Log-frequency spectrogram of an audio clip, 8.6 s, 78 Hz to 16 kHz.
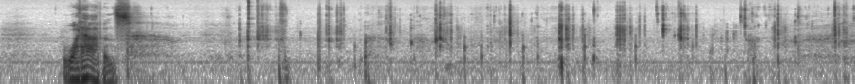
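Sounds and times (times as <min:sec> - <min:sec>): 
speech: 0:00.6 - 0:01.6
chocolate-covered espresso bean being crunched and chewed: 0:02.3 - 0:08.5.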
